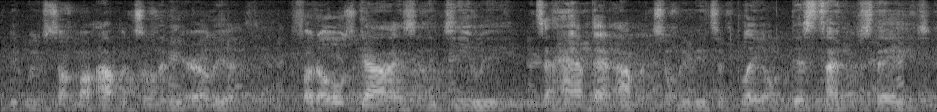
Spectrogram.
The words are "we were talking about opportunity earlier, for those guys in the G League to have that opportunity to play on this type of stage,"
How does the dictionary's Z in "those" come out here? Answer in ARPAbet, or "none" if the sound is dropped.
Z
